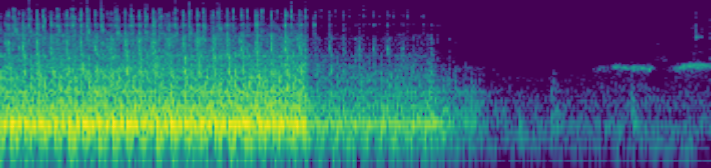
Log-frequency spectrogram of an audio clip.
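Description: Embroidery sewing machine stitching out a quilt block, a loud rapid needle hum with steady rhythm that drops in speed partway, then stops, leaving faint beeps and clicks.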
